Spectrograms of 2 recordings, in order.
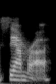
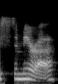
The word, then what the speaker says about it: Samira: I introduce you to Samira Mbotzafy, M-B-O-T-I-Z-A-F-Y. And I heard her name pronounced Samira and Samra, but I'm going to say Samira because when her really good friend was talking about her during, you know, an interview, that was how it was pronounced.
